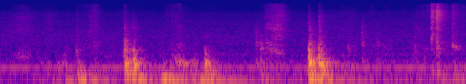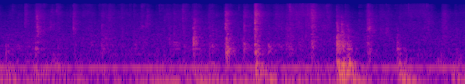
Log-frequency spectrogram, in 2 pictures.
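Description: Cards and boxes knock and tap on a table.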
